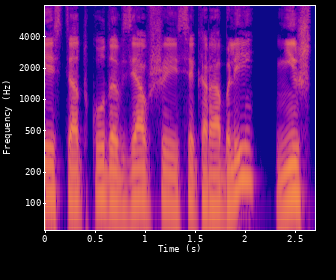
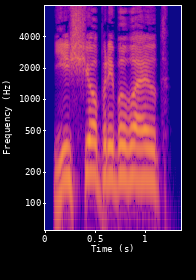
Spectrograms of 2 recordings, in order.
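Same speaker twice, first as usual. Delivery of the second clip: higher, louder urgent call-out; raised-voice alert from a shipmate; crew member reporting; 8 semitones higher, 5 dB louder than usual. A narrator's reading. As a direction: call out a new sighting to the crew. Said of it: "раздался голос Далву".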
